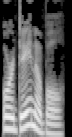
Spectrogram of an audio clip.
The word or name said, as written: ordainable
